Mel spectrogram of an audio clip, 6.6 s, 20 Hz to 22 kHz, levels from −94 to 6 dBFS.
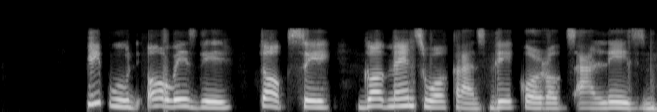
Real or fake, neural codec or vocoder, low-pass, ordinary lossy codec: fake; codec, 16 kHz, 0.8 kbps, ZipCodec; 7.2 kHz; none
